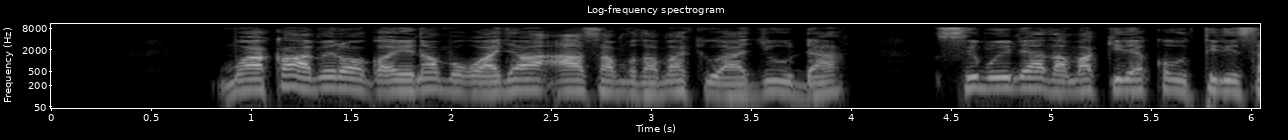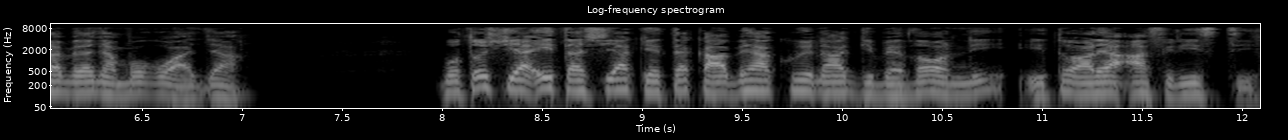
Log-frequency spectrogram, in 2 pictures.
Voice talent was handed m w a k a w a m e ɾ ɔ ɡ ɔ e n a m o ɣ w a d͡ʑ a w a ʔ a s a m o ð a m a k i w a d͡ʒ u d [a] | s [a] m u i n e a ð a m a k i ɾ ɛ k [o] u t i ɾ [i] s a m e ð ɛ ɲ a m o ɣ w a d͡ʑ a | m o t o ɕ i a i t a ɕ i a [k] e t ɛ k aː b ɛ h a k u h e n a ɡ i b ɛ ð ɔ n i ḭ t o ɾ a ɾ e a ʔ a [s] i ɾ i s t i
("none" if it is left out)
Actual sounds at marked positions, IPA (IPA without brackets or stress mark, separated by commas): a, i, o, i, k, f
